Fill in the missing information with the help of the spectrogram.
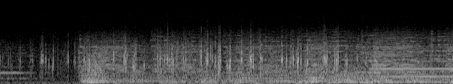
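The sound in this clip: Horses with riders setting off: after a brief quieter moment, a dense clatter of many rapid hoofbeats starts abruptly and keeps up steadily, with a low rumbling underneath.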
